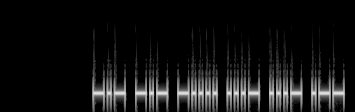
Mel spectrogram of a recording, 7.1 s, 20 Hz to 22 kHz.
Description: Morse code, heard as a keyed tone, about 17 wpm, 700 Hz. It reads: KK6VVW
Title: USA Call Signs - 6 Characters - 17wpm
